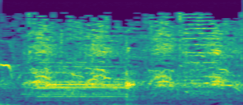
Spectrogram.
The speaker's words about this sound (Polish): Jeszcze raz gorące brawa!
